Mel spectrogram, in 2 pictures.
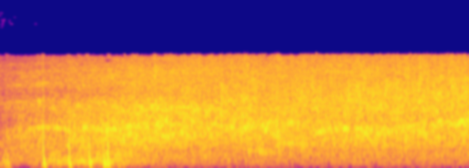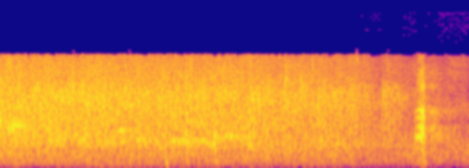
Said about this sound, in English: Oh, look at these young people clapping.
